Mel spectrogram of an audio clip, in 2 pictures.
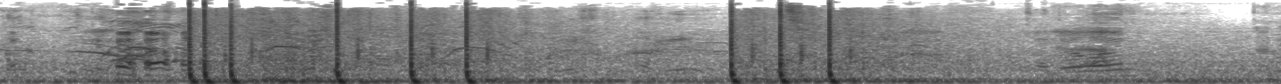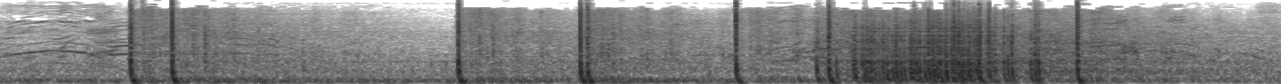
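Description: Fireworks burst with loud bangs and crackles outdoors.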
